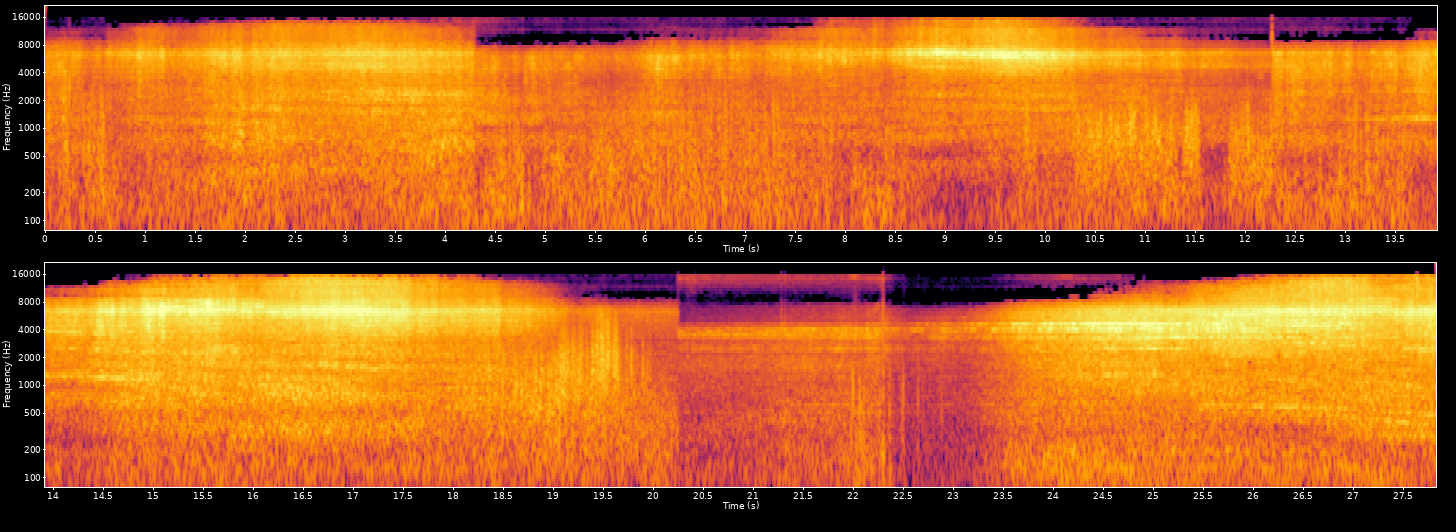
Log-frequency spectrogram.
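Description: Twin-engine jet airliners on final approach, passing low overhead one after another: each one's engine roar and high whine swells and fades as it goes over. The sound breaks off abruptly at cuts between clips.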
